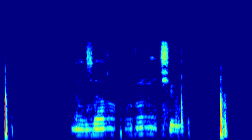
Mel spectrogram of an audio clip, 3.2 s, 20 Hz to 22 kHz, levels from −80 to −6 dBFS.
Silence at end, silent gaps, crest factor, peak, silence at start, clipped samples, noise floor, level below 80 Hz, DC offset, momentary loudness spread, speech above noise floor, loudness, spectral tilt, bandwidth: 0.3 s; 0.21-0.87 s, 2.36-2.73 s; 34 dB; 0 dBFS; 0.05 s; under 0.1%; under -90 dBFS; -76 dBFS; under 0.1%; 20 LU; over 48 dB; -34 LUFS; -4.5 dB/octave; 7.4 kHz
